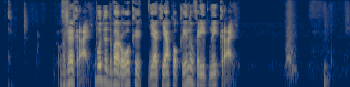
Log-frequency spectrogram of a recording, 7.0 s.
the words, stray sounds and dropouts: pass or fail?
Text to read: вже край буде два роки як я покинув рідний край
fail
